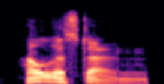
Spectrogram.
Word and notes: holystone: British English

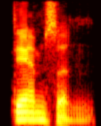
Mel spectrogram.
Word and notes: damson: American English

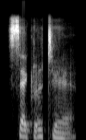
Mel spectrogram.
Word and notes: secretaire: Indian

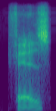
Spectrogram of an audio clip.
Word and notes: phiz: American English

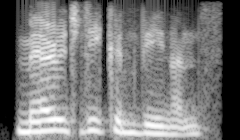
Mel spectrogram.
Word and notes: mariage de convenance: Indian

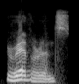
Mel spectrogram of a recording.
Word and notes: reverence: Indian

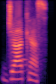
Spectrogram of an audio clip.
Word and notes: jackass: Indian

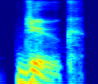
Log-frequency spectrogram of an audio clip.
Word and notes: duke: British English

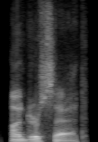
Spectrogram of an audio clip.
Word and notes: underset: American English

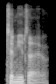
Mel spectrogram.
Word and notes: tenuto: British English

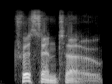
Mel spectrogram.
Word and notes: trecento: British English

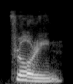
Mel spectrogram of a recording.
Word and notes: fluorine: Indian

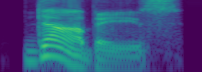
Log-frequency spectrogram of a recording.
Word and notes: darbies: British English

